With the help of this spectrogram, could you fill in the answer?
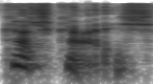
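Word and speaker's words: Cascais: kashk but in uh in Portuguese it's pronounced kashkash so the kashkash area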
